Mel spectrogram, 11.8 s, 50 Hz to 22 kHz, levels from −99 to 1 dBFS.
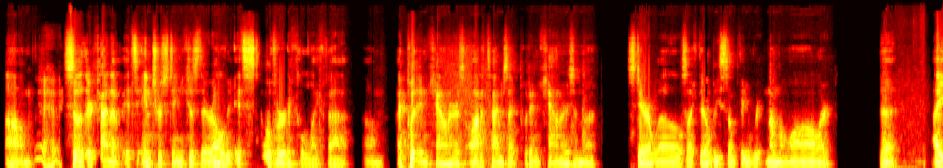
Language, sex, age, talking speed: English, male, 40-59, 210 wpm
